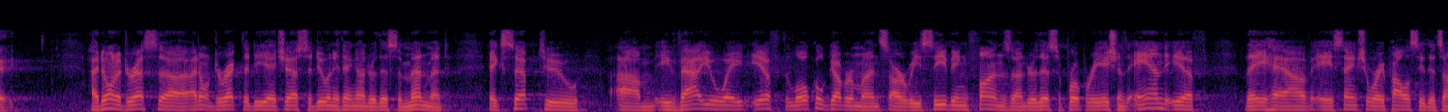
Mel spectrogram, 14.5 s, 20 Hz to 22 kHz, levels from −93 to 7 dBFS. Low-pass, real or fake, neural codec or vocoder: 7.2 kHz; fake; vocoder, 44.1 kHz, 128 mel bands every 512 samples, BigVGAN v2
